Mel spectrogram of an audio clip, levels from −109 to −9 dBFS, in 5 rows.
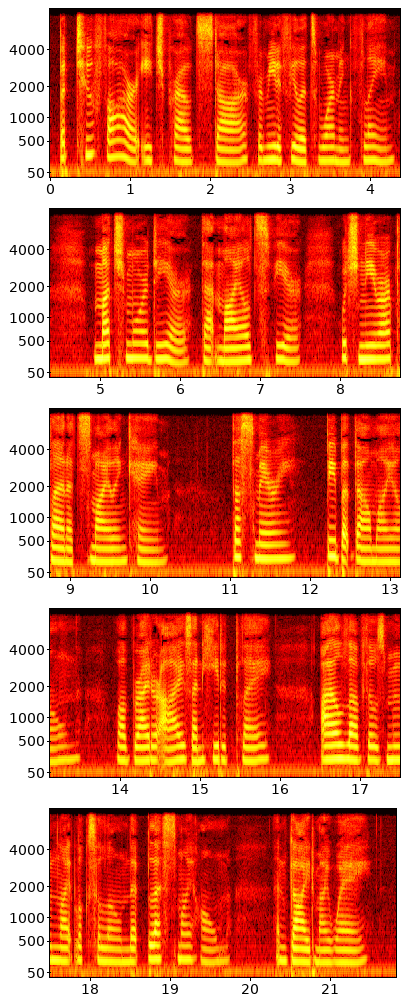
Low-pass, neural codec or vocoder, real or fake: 7.2 kHz; none; real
